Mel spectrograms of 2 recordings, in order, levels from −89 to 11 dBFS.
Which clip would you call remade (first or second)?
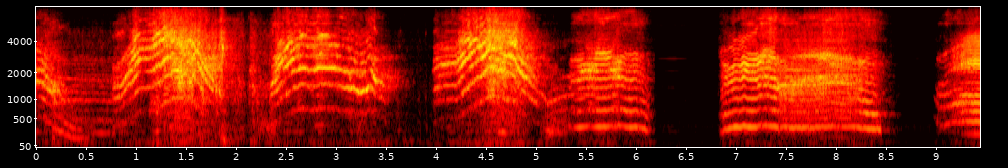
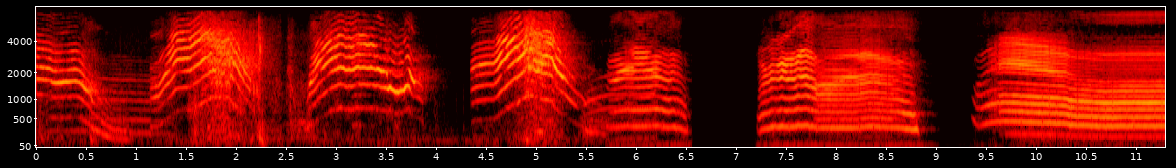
first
